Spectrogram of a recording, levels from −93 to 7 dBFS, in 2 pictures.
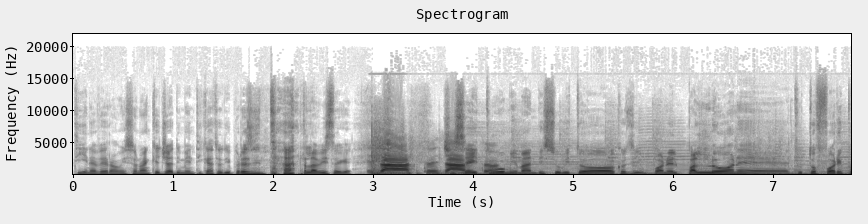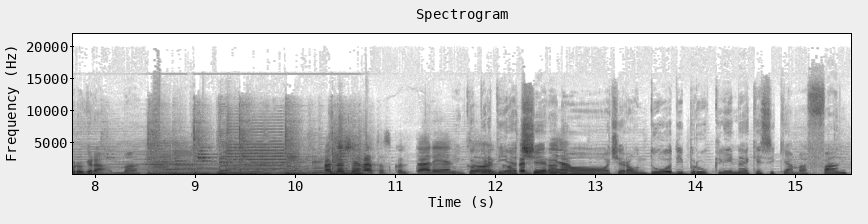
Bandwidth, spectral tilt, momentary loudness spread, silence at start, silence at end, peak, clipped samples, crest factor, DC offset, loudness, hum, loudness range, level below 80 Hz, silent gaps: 16.5 kHz; -5 dB/octave; 11 LU; 0.05 s; 0 s; -2 dBFS; under 0.1%; 16 dB; under 0.1%; -18 LUFS; none; 3 LU; -38 dBFS; none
